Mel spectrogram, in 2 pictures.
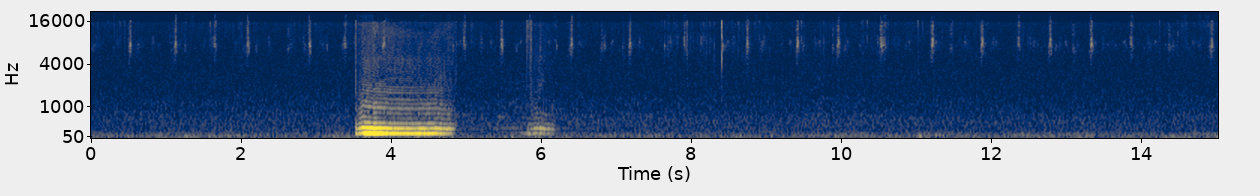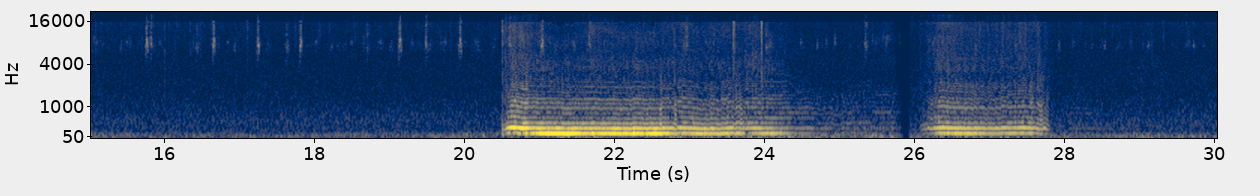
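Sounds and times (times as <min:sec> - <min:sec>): bumblebee buzzing in flight: 0:03.5 - 0:04.9, 0:20.5 - 0:28.4.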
